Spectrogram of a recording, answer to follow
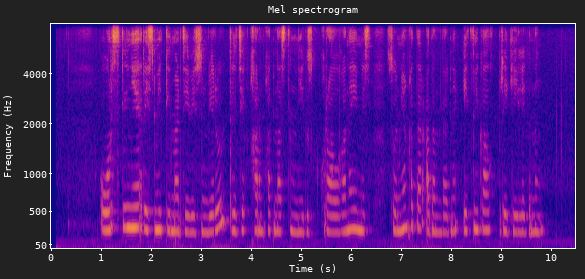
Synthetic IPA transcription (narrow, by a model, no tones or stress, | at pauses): wʔo̞ɾəst̪ʰɪlɪne̞ɾe̞smijt̪ʰɪlmæɾt̪e̞βe̞sɪnbe̞ɾut̪ʰɪlt̪e̞kqʰɑɾəmqʰɑt̪ənɑst̪əɴne̞ɡʲɪzɡʲɪqʰʊɾɑlˠəʁɑnəe̞me̞s | so̞nəme̞ɴqʰɑt̪ɑɾɑ̰d̪ɑmd̪ɑɾd̪əɴe̞t̪nijkɑlˠəq̚bɪɾe̞kʲe̞jlɪɡʲɪnɪŋ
